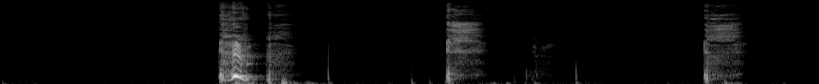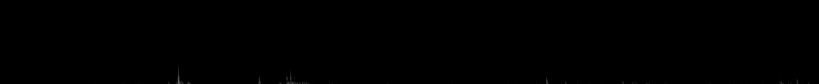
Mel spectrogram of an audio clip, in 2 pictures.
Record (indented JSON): {
  "three_cough_length": "16.4 s",
  "three_cough_amplitude": 29028,
  "three_cough_signal_mean_std_ratio": 0.12,
  "survey_phase": "beta (2021-08-13 to 2022-03-07)",
  "age": "45-64",
  "gender": "Male",
  "wearing_mask": "No",
  "symptom_none": true,
  "smoker_status": "Never smoked",
  "respiratory_condition_asthma": false,
  "respiratory_condition_other": false,
  "recruitment_source": "REACT",
  "submission_delay": "1 day",
  "covid_test_result": "Negative",
  "covid_test_method": "RT-qPCR"
}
